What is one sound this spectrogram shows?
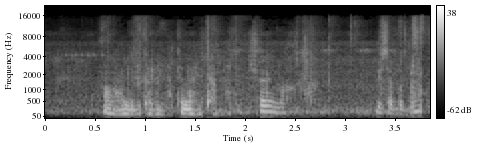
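Footsteps crunch on dry leaves nearby.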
